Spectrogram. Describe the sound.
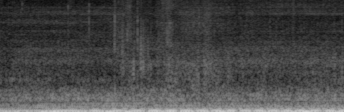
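Small aircraft flying over Outback Australia, a loud, steady low engine drone that holds without break, with only slight wavering in level.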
